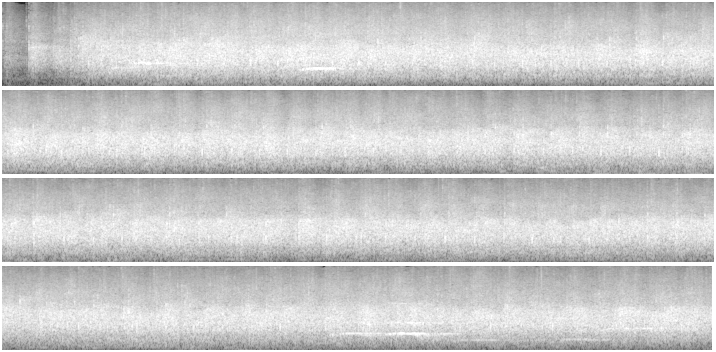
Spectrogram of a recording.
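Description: Audience applauding: clapping that swells within the first second and then holds steady.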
